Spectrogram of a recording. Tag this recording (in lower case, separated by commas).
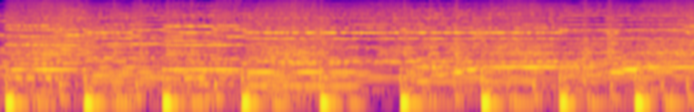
bagpipes, music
